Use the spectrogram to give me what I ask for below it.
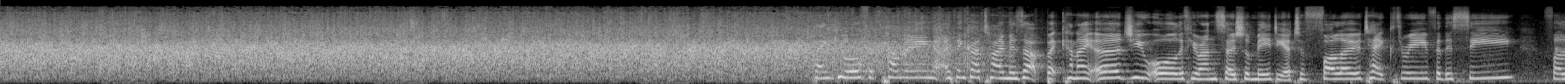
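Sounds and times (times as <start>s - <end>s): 
audience applause: 0.0s - 10.3s
speech: 8.2s - 15.6s.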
